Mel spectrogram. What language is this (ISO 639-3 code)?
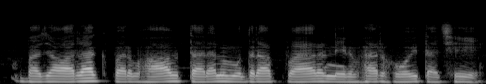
mai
